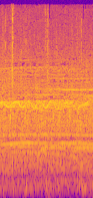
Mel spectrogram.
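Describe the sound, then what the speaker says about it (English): A crowd at a young-horse dressage championship applauds and cheers in a steady, continuous wash of clapping. "the applause has to come to an end"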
